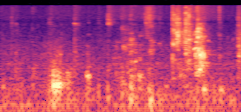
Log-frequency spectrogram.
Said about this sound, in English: Let me have a drink of water as I'm saying that.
